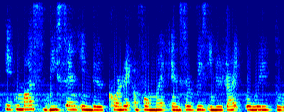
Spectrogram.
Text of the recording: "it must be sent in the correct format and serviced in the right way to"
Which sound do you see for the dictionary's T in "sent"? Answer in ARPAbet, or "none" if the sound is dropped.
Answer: T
